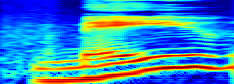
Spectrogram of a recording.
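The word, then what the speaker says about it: Medb: It's like it's spelled Med, you know, but it's actually pronounced differently. It's like Maeve, I believe. It's like Maeve, something like that.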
